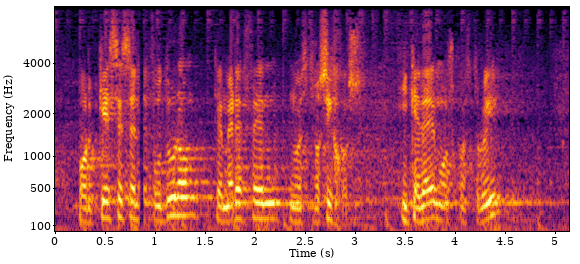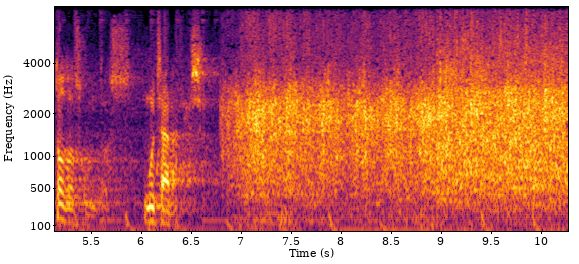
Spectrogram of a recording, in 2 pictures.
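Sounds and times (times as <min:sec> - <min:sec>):
speech: 0:00.2 - 0:07.1
applause from parliamentary benches: 0:06.8 - 0:10.2.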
